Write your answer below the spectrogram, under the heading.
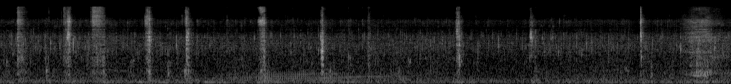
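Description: Close-up chewing of crisp young ambarella (kedondong) fruit in spicy rujak sauce: a series of sharp, irregular crunches, several a second at first, then sparser.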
